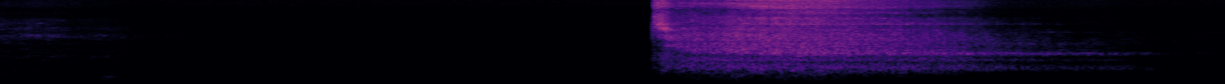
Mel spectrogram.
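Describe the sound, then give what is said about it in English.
A deep breath in through the nose and out through the mouth: a faint, soft intake, then a long, loud, airy exhale of about two and a half seconds that gradually tapers off; no talking. “take a deep, easy breath in and out with me. So inhaling through nose, exhaling through your mouth.”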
